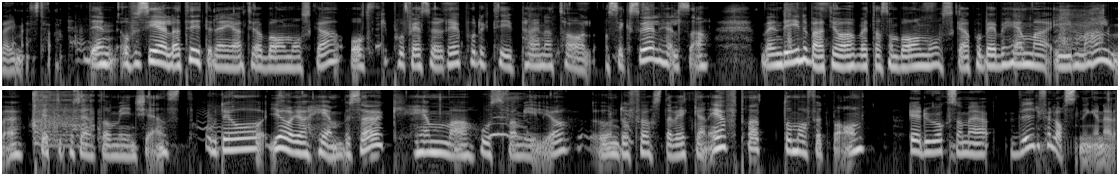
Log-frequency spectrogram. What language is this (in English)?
Swedish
